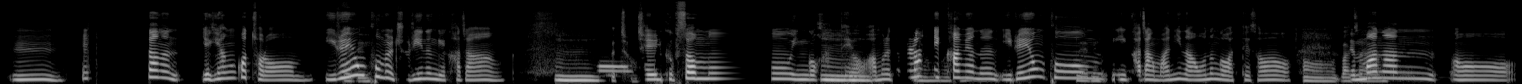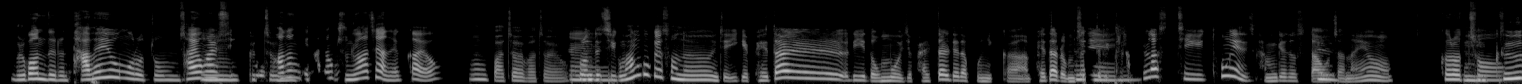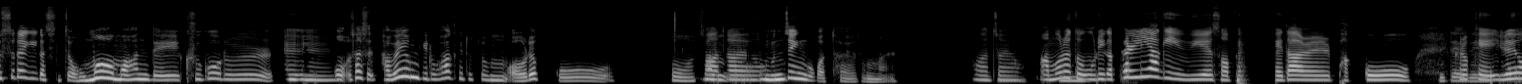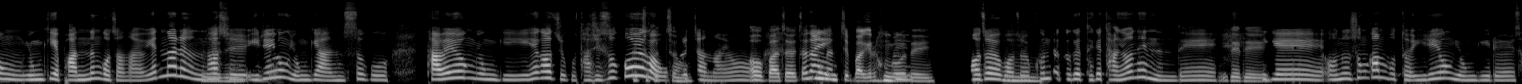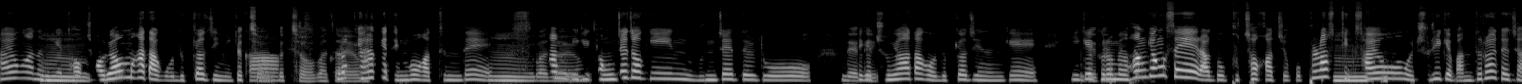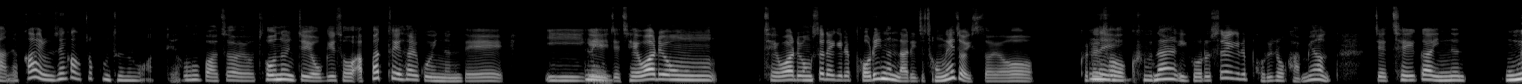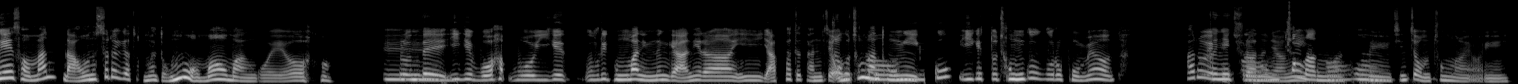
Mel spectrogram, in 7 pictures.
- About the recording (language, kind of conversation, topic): Korean, unstructured, 플라스틱 쓰레기가 바다에 어떤 영향을 미치나요?
- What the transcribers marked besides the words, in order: other background noise; distorted speech; tapping; laughing while speaking: "이런"; laugh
